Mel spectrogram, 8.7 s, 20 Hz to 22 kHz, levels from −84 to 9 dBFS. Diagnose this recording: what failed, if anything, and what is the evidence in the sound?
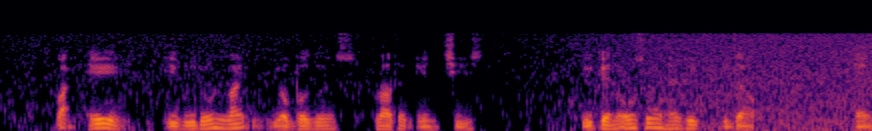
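Speech over near-silent gaps with twinkling specks throughout points to overdone noise removal in call processing, suppressing bands near its noise estimate along with quiet speech detail.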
